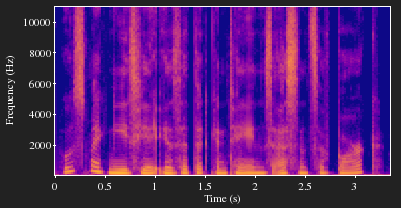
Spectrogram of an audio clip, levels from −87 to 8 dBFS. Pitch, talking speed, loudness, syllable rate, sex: 205 Hz, 160 wpm, -20 LUFS, 4.8 syllables/s, female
